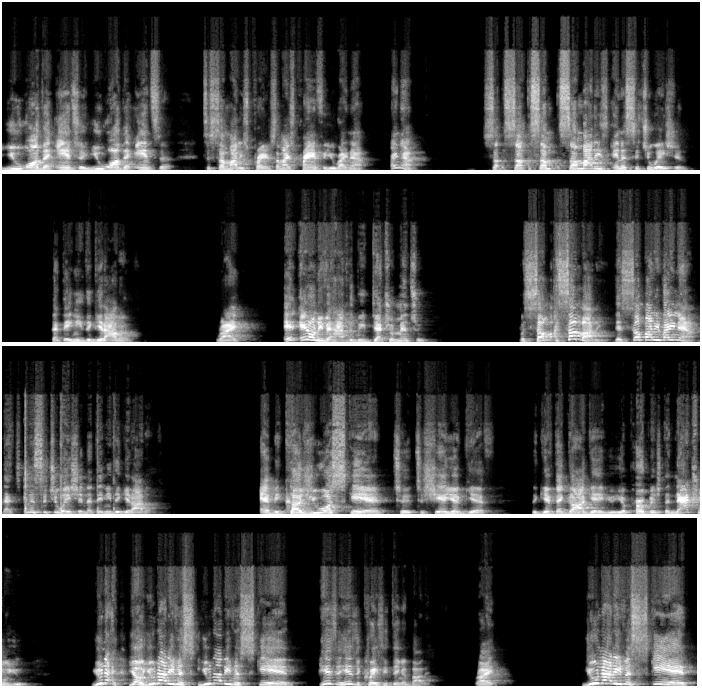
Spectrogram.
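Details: Adult man whose stuttering began in childhood and persists when he talks fast or is excited; he says it is occurring now.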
